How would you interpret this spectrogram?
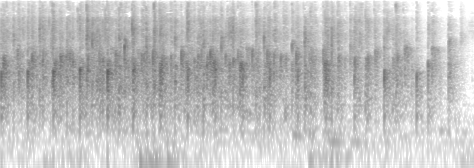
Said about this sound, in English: Are you ready for your next storyteller? Yes. Okay, I want the applause to come from you, sir. Please welcome to the stage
